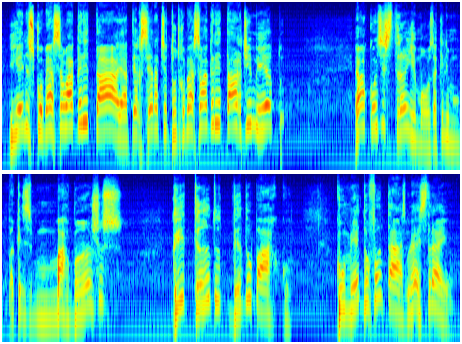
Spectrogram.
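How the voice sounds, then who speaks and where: A man preaching a sermon as guest pastor in a church, acting out quotes loudly and then dropping to a soft voice. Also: high voice. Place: church sanctuary.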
